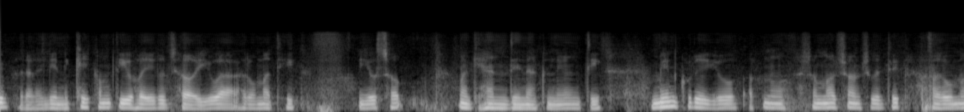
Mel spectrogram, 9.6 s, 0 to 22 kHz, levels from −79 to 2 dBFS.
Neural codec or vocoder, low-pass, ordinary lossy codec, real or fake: codec, 16 kHz, 0.7 kbps, FocalCodec; none; none; fake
